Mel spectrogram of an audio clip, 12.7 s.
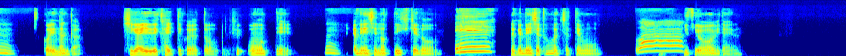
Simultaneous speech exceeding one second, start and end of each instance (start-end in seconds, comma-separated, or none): none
